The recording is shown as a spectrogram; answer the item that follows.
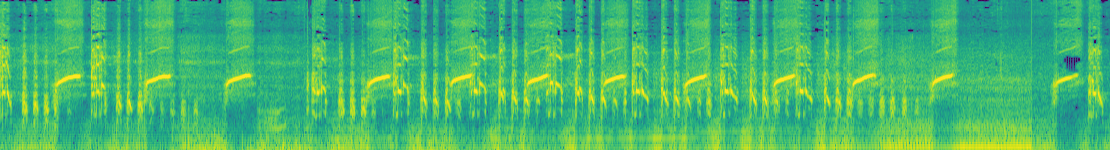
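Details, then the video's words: Partridge (teetar) call series: upward-slurred whistles alternating with harsh rattling clicks, repeated rhythmically about once per second, loud and close, over a constant low droning background. "Teetar ki awaaz | teetar ki Awaz | Dakni Ki Awaz| teetar voice | teetar ki boli | dakhni teetar"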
